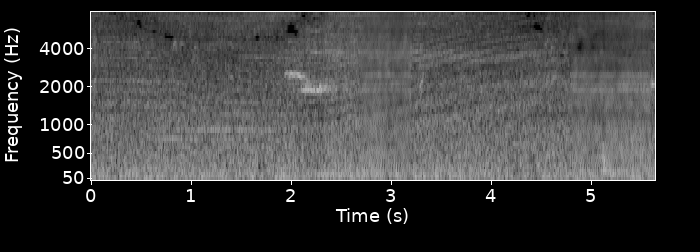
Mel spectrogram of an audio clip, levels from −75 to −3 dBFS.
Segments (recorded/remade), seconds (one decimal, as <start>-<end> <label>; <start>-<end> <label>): 0.0-2.7 recorded; 2.7-3.2 remade; 3.2-4.8 recorded; 4.8-5.6 remade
